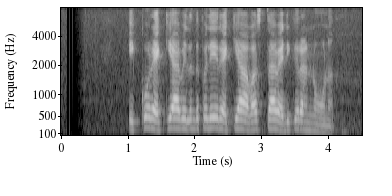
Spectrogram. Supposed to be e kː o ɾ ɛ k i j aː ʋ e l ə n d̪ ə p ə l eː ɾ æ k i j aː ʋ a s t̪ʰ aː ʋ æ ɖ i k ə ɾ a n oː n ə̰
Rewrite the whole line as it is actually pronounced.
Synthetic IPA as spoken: e kː o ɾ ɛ k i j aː ʋ e l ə n d̪ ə p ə l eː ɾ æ k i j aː ʋ a s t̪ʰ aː ʋ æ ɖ i k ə ɾ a nː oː n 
